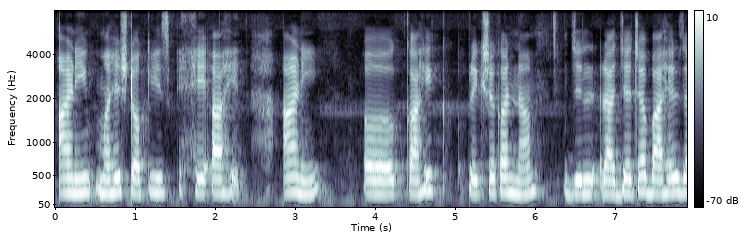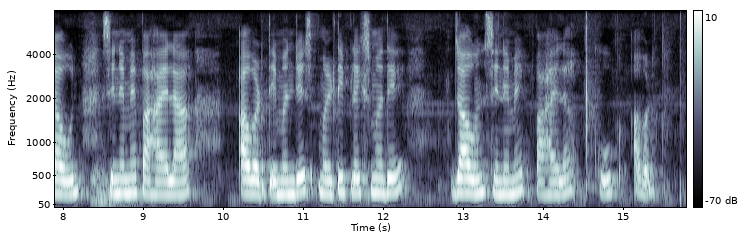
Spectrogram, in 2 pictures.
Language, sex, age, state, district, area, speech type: Marathi, female, 18-30, Maharashtra, Raigad, rural, spontaneous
